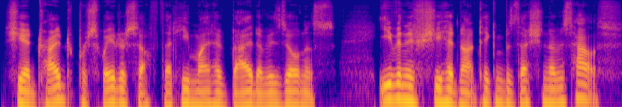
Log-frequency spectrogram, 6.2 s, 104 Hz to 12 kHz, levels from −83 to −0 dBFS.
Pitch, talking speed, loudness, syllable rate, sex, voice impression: 115 Hz, 230 wpm, -20 LUFS, 6.0 syllables/s, male, masculine, adult-like, slightly muffled, friendly, slightly unique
